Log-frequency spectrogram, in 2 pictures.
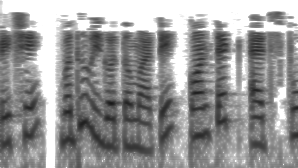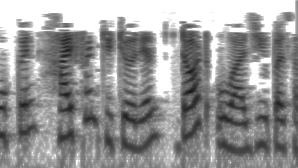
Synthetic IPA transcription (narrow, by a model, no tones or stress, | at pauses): et͡ʃʰeʋəd̪ʱuʋiɡət̪omaʈekɔɳʈɛk̚ʈɛʈspokənhajfənʈuʈoɾijəlɖɔʈoaɾd͡ʒiupəɾsə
